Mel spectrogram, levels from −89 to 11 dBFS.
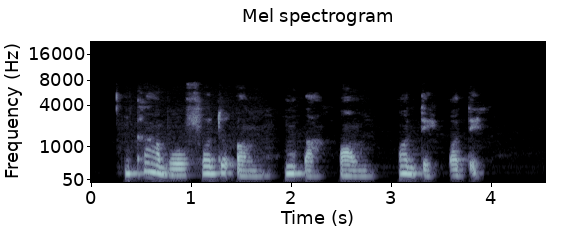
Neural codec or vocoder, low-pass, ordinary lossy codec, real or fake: none; none; none; real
